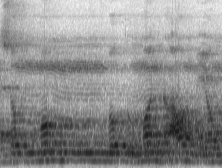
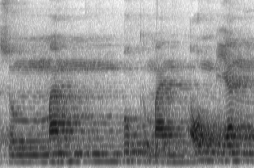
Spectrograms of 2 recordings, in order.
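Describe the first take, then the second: First: The words end in an 'um' or 'un' sound. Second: The words end in an 'am' or 'an' sound. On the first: This is the reading as written in the text. "Di Al-Quran tertulis dhammah" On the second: This is an alternative accepted reading. "dibaca fathah"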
